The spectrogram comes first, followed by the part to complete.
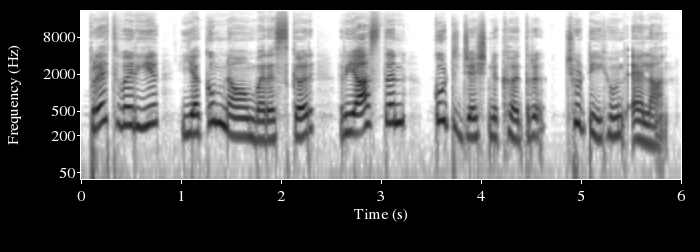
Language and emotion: Kashmiri, neutral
